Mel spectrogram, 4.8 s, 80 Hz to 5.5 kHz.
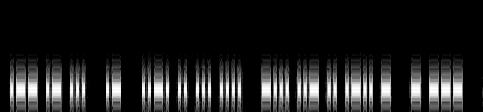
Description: Morse code, heard as a keyed tone, about 40 wpm, 600 Hz. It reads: WAS A FISH BUILT TO
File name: the old man and the sea 2 40wpm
